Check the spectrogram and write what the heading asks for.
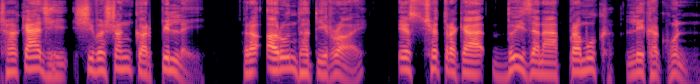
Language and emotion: Nepali, neutral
